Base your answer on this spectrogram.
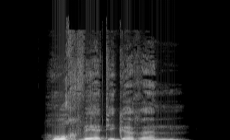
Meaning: strong dative masculine/neuter singular comparative degree of hochwertig
- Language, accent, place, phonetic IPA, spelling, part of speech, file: German, Germany, Berlin, [ˈhoːxˌveːɐ̯tɪɡəʁəm], hochwertigerem, adjective, De-hochwertigerem.ogg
